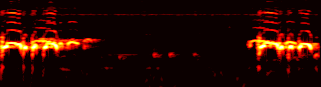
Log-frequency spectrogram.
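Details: Big-voiced local zebra dove in full song, meant to lure other doves into singing. Two loud pulsed phrases of quick throaty coo beats, the second arriving about two and a half seconds after the first, with quiet between.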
